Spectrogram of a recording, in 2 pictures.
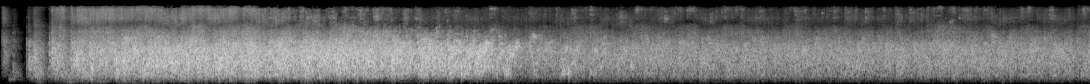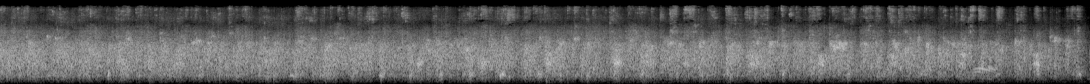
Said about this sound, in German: ich finde, also dieser Applaus, der verdient der Verein hier.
